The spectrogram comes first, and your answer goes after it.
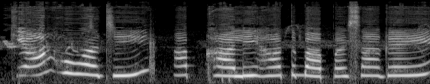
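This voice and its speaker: A woman's voice: extremely high pitch, fairly even intonation, extremely slow, a bit bright, a little hiss or hum, heavily acted. A woman voicing an anxious, caring crow wife and mother who pleads earnestly in a children's cartoon. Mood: concerned, insistent. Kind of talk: Hindi children's cartoon story dialogue.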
